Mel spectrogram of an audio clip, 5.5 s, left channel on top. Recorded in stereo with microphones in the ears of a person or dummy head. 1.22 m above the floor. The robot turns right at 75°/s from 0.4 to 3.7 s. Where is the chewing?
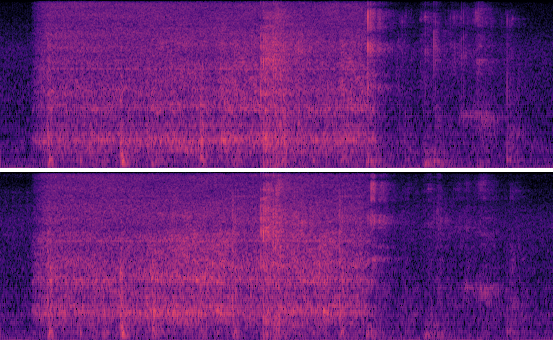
15° right (ahead or behind), 7 m; by 5.2 s 65° left (ahead or behind), 7 m.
